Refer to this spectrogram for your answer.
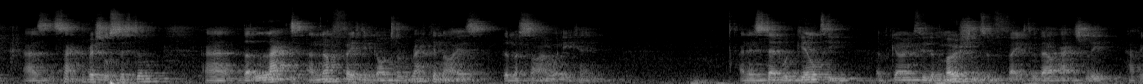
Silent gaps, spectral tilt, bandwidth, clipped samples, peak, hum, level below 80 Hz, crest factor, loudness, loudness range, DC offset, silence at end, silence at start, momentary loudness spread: none; -4.5 dB/octave; 15.5 kHz; under 0.1%; -10 dBFS; none; -44 dBFS; 22 dB; -33 LUFS; 5 LU; under 0.1%; 0 s; 0 s; 15 LU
